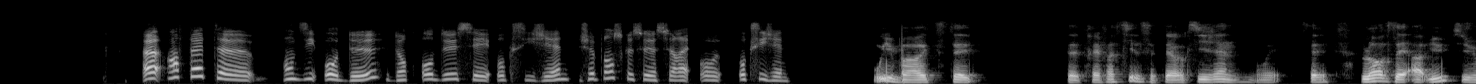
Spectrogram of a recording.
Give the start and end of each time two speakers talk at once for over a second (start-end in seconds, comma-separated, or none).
none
